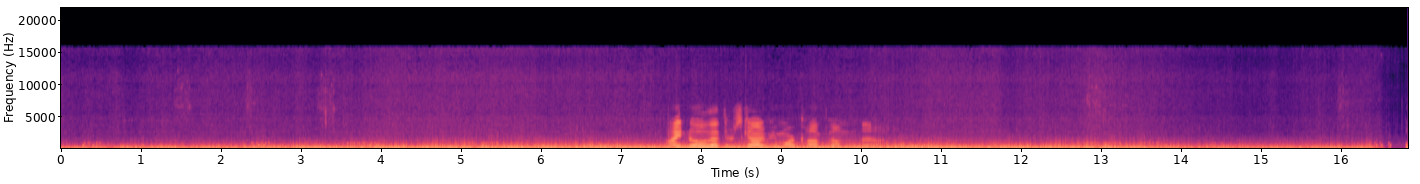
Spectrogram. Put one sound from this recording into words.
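A small vehicle's motor rumbles steadily as it drives over rough ground.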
